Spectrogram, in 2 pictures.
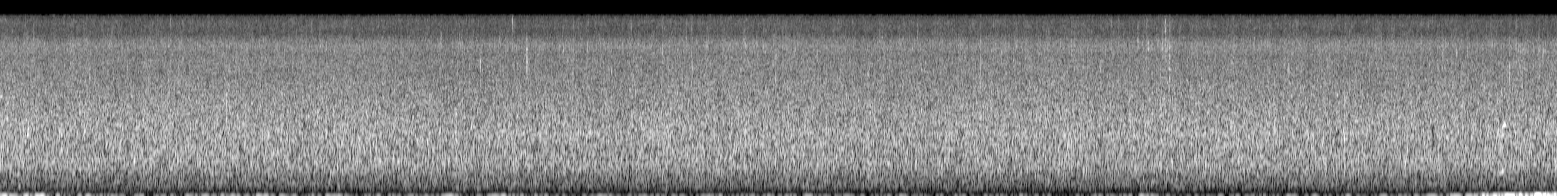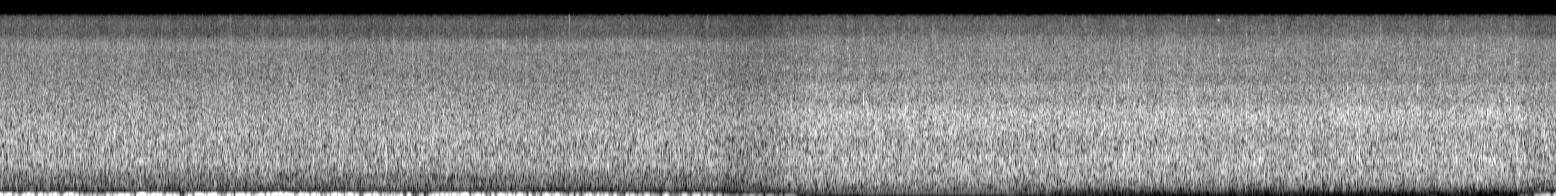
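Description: Fast-flowing mountain river rushing over rocks and riffles, a steady wash of water noise. For several seconds in the middle a louder, uneven low rumbling rides over it.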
